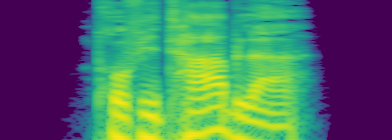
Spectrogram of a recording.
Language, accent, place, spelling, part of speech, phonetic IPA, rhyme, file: German, Germany, Berlin, profitabler, adjective, [pʁofiˈtaːblɐ], -aːblɐ, De-profitabler.ogg
- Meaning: 1. comparative degree of profitabel 2. inflection of profitabel: strong/mixed nominative masculine singular 3. inflection of profitabel: strong genitive/dative feminine singular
